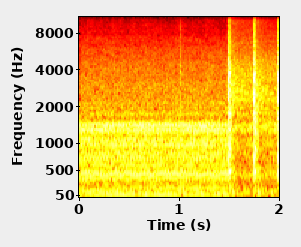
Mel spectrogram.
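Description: Three sharp hammer taps, about a quarter second apart, starting near the end, on the Mini's starter motor, which is stuck and is being knocked to free it. A steady low hum runs under them.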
